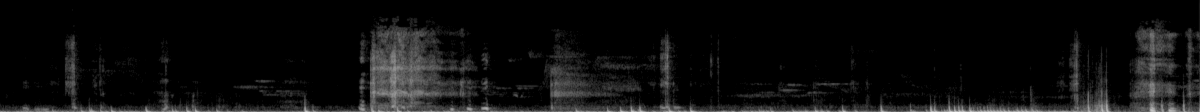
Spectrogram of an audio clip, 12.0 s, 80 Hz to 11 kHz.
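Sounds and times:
low thumps on microphone: 0:00.0 - 0:12.0
woman laughing breathily: 0:03.6 - 0:07.0, 0:11.3 - 0:12.0.

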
